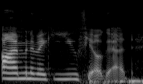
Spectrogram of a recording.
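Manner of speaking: ordinary talk, nothing marked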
